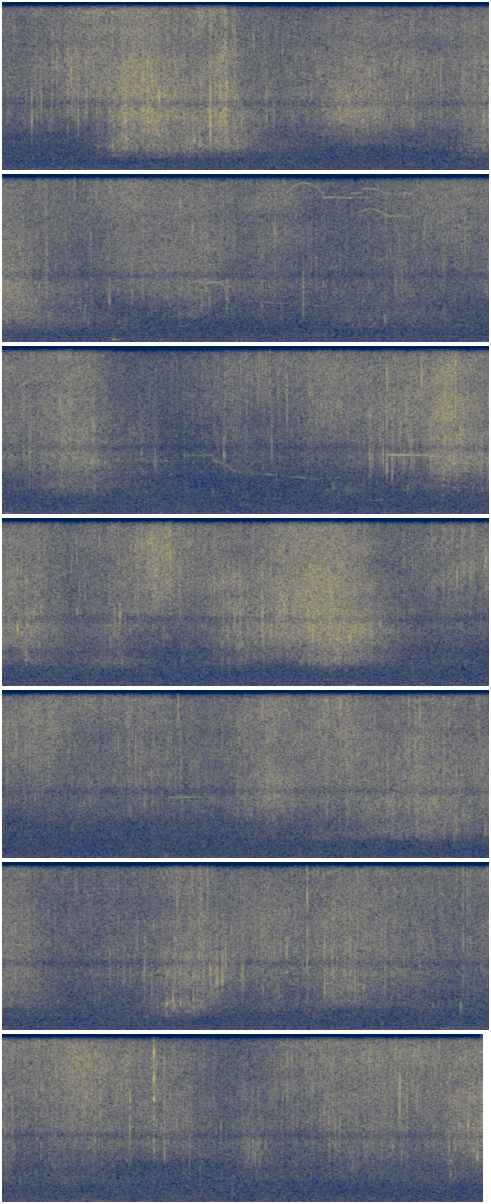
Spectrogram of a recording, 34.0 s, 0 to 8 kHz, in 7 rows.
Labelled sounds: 6.8	7.9	killer whale, Bigg's (transient), Gulf of Alaska transient, 1.7 to 3.0 kHz
11.5	13.0	killer whale, Bigg's (transient), Gulf of Alaska transient, 1.6 to 2.8 kHz
13.6	14.3	killer whale, Bigg's (transient), Gulf of Alaska transient, 2.6 to 2.9 kHz

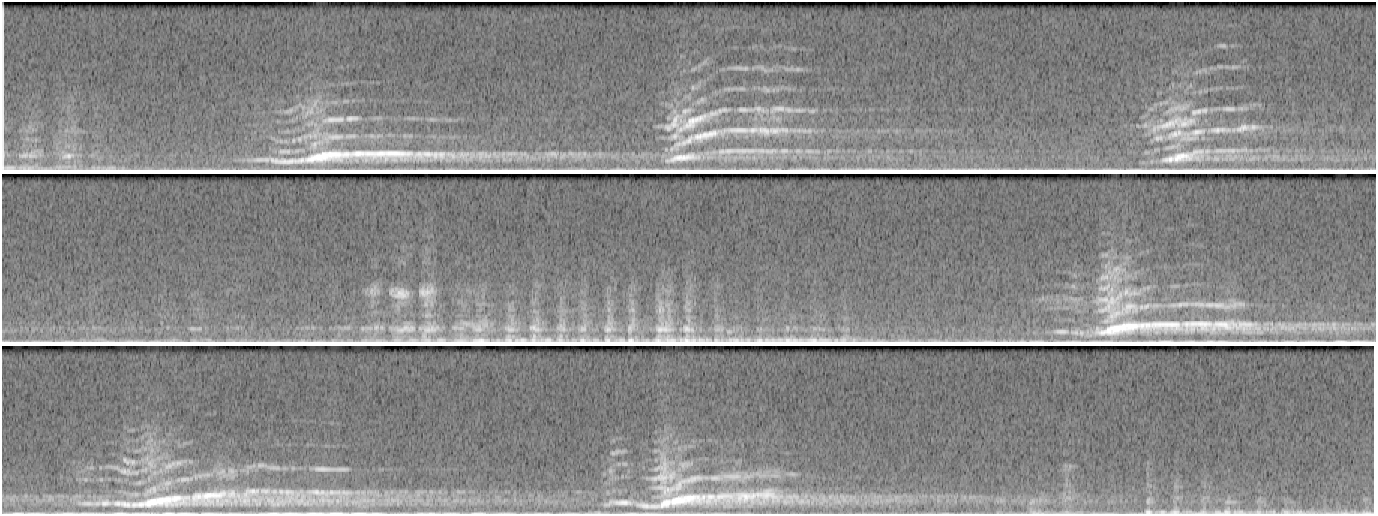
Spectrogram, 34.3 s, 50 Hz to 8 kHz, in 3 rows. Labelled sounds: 2.2	3.4	humpback whale, 0.80 to 4.3 kHz
5.4	6.8	humpback whale, 0.86 to 6.0 kHz
9.3	10.6	humpback whale, 0.80 to 6.0 kHz
20.0	21.9	humpback whale, 0.80 to 3.5 kHz
23.5	25.8	humpback whale, 0.80 to 4.5 kHz
28.2	29.6	humpback whale, 0.80 to 3.3 kHz

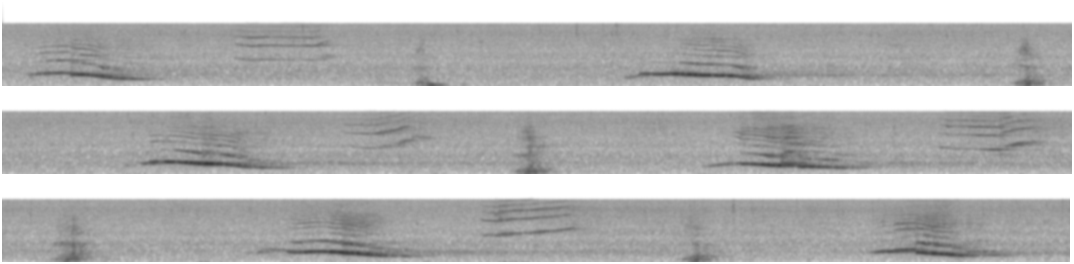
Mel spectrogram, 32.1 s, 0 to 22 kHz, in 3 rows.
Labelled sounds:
0.3	1.4	humpback whale, 0.78 to 3.3 kHz
2.3	3.3	humpback whale, 1.2 to 8.0 kHz
6.7	7.6	humpback whale, 0.78 to 3.8 kHz
12.2	13.4	humpback whale, 0.78 to 3.8 kHz
14.1	15.1	humpback whale, 1.2 to 7.9 kHz
18.0	18.8	humpback whale, 0.78 to 4.0 kHz
20.0	21.1	humpback whale, 1.1 to 7.5 kHz
24.2	25.1	humpback whale, 0.78 to 4.1 kHz
26.2	27.2	humpback whale, 1.2 to 7.9 kHz
30.2	31.0	humpback whale, 0.78 to 3.8 kHz

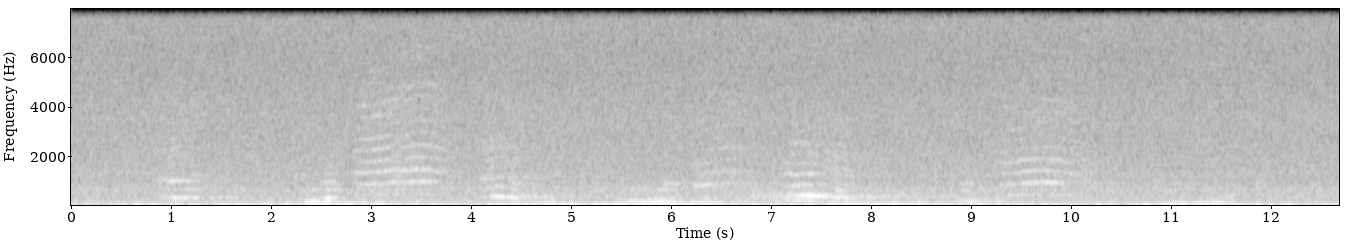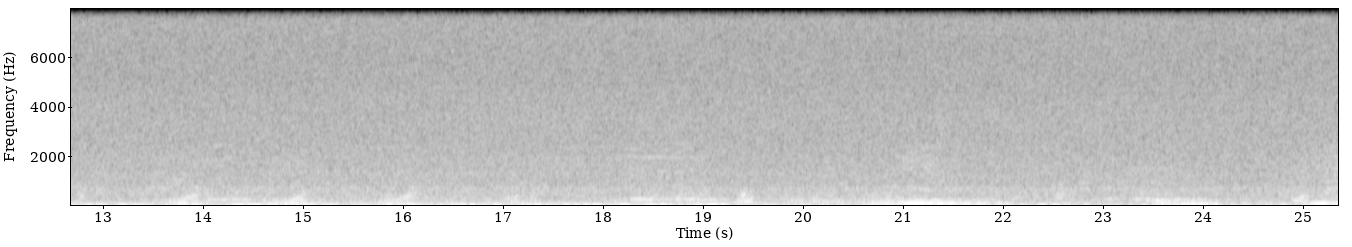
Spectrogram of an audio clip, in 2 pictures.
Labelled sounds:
0.9	1.2	humpback whale, 0.93 to 1.2 kHz
2.8	3.8	humpback whale, 0.86 to 5.1 kHz
6.2	6.5	humpback whale, 0.80 to 0.93 kHz
7.1	7.5	humpback whale, 1.2 to 1.4 kHz
9.3	9.9	humpback whale, 0.90 to 2.0 kHz

